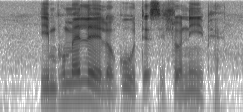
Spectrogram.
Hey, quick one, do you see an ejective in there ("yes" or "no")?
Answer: no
